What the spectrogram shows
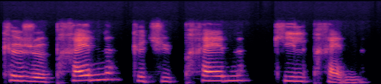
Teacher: Que nous prenions, que vous preniez, et qu'elles prennent. So we have that E-double-N again that makes us do an open E, just as if there was an accent grave on that E.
